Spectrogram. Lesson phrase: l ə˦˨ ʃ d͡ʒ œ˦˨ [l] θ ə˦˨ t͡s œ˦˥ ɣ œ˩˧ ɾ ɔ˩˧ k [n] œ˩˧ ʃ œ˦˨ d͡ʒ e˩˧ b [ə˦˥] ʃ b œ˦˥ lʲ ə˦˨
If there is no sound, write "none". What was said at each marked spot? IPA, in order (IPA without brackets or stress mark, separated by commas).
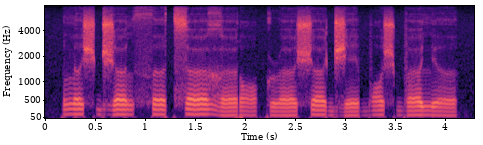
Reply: l, ɹ, ɔ˦˥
